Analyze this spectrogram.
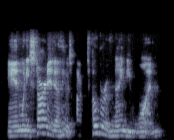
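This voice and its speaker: An energetic voice with a Southern US accent speaks with ordinary pitch variation. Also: man. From US South, Arkansas. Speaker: business executive. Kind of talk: interview.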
